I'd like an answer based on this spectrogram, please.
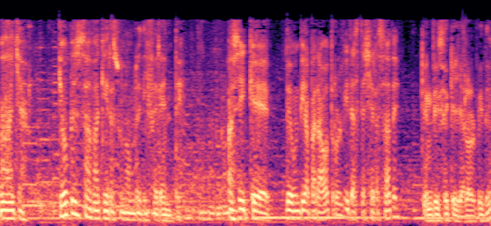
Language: Spanish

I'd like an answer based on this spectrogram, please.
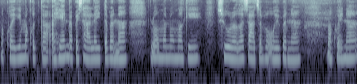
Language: Manipuri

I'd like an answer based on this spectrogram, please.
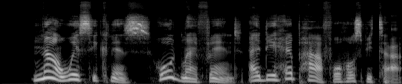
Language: Nigerian Pidgin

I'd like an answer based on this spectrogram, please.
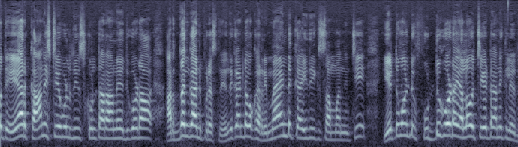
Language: Hindi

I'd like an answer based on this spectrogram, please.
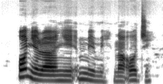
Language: Igbo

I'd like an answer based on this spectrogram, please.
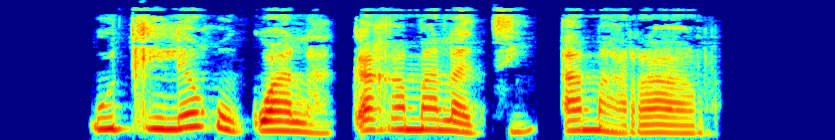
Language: Tswana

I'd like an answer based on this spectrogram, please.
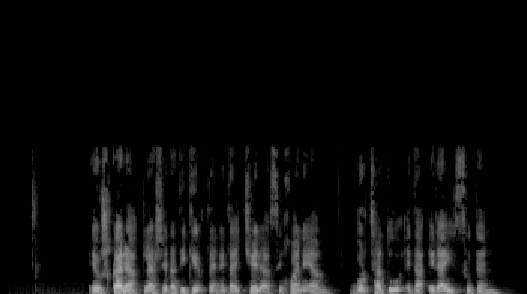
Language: Basque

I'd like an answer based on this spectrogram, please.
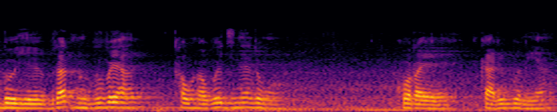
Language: Bodo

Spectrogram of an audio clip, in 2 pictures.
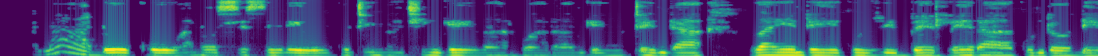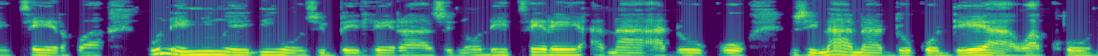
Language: Ndau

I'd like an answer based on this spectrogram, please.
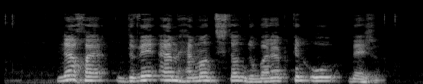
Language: Kurdish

